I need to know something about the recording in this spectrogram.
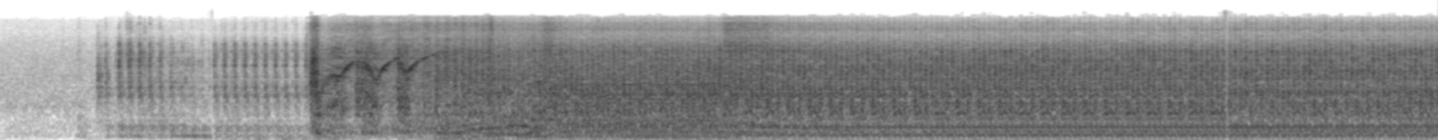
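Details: Diesel skid steer first start after fuel filter change for water in fuel tank: short crank, catches quickly, settles into steady even idle with no stumbling or misfire; no leaks.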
